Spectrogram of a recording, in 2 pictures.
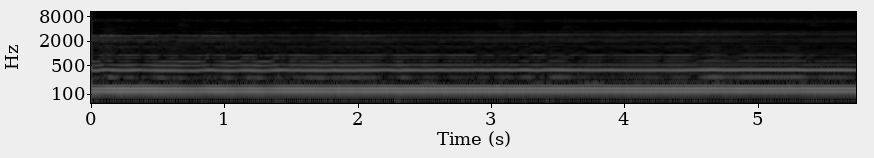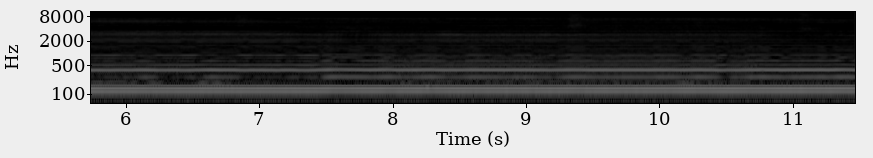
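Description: Sustained low humming tone of Brahmari breath during a yoga class, a steady resonant drone held alone for several seconds without a break.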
